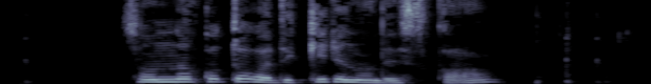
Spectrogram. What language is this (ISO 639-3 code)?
jpn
